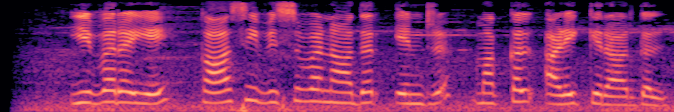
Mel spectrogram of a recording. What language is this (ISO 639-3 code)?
tam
